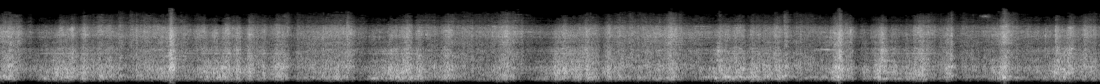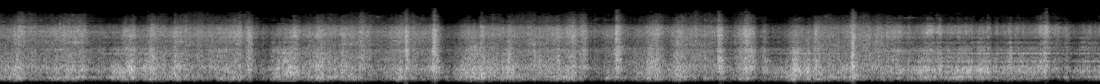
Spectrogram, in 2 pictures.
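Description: Enclosed autorack car-carrier railcars rolling past at speed: a continuous rush of steel wheels on rail, broken by sharp clicks and knocks as the wheels cross rail joints. A thin steady whine joins in near the end.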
